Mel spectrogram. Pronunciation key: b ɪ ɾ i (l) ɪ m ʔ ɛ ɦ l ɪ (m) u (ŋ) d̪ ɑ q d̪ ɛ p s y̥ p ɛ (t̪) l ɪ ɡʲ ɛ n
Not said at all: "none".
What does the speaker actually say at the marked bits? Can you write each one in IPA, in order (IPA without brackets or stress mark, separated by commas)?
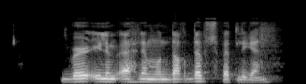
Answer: l, m, n, t̪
